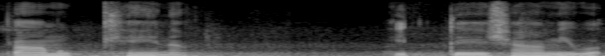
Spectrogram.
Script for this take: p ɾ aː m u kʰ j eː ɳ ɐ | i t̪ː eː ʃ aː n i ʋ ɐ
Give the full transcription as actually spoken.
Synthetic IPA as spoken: p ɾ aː m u kʰ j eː n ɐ | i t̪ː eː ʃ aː m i ʋ ɐ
